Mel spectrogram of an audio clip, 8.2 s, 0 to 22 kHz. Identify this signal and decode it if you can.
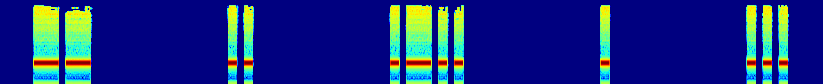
Morse code, heard as a keyed tone, about 15 wpm, spaced as for 5 wpm, 1000 Hz. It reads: MILES
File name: qotdfiles / 5wpm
